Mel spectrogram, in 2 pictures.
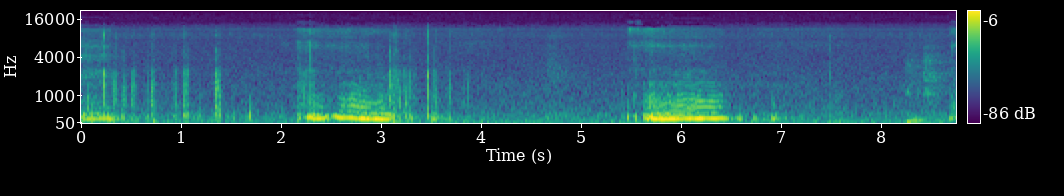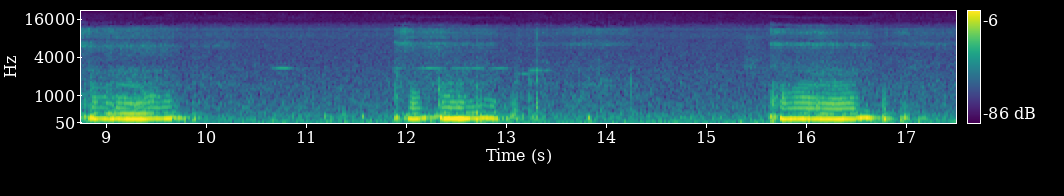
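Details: A sleeping pug, possibly a puppy, gives loud, rattling snores about every three and a half seconds (roughly 18 breaths a minute), typical of a short-nosed dog; snoring.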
